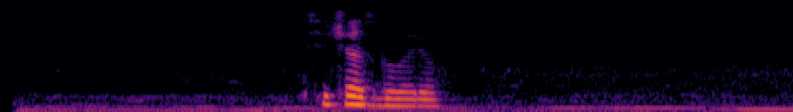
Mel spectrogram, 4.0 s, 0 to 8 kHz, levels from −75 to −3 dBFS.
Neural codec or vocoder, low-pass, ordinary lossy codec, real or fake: none; 7.2 kHz; MP3, 24 kbps; real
